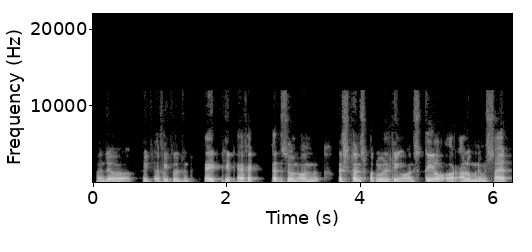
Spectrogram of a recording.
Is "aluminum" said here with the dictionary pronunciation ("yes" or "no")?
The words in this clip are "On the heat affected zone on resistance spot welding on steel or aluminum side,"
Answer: yes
